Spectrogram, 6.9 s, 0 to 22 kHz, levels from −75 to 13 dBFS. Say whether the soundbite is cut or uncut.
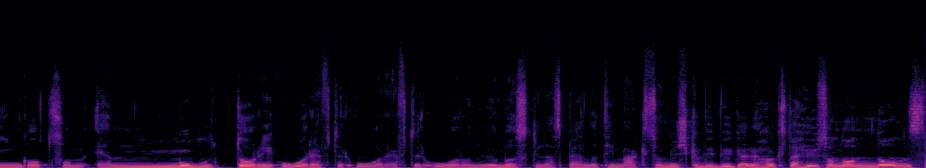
uncut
